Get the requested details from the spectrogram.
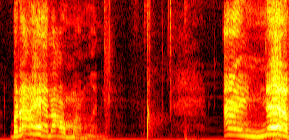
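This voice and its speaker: Music in the background behind a woman with an American accent, her high voice animated and full of very wide pitch swings at a moderate pace. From US Midwest, Chicago. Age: 40s. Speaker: YouTuber, storyteller. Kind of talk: storytime monologue. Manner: animated, conversational.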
